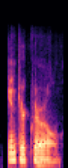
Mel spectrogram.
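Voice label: "intercrural", American English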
